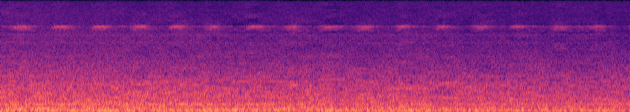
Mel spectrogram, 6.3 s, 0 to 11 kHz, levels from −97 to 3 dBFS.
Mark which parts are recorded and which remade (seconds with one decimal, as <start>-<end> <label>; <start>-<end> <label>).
0.0-0.4 remade; 0.4-1.1 recorded; 1.1-6.3 remade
